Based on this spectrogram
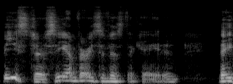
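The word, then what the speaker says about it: Bicester: It's pronounced Beaster.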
